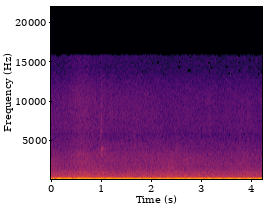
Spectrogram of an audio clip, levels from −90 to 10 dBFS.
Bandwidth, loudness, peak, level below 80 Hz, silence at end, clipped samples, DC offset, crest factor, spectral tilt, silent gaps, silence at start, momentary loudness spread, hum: 11 kHz; -17 LUFS; -2 dBFS; -18 dBFS; 0 s; under 0.1%; under 0.1%; 12 dB; -8 dB/octave; none; 0 s; 1 LU; none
